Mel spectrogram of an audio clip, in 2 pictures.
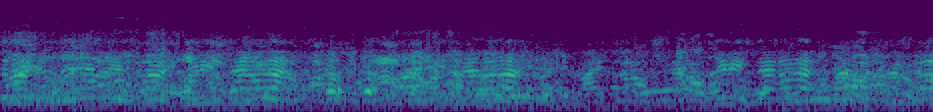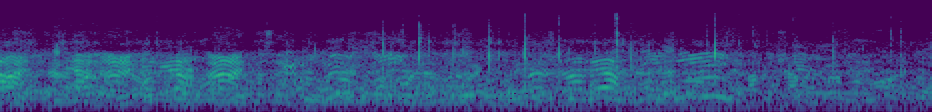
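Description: Several young men argue loudly outdoors, their voices overlapping.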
